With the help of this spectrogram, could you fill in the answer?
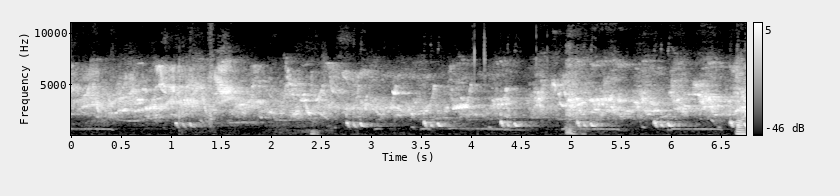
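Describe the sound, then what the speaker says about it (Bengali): Morning birdsong outdoors near a mango tree, several birds chirping and squawking in repeated short calls at moderate distance over a soft ambient background, with no talking. "এই পাখির কিচিমিচি শব্দ মাশাআল্লাহ, কত সুন্দর কিচিমিচি শব্দ"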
